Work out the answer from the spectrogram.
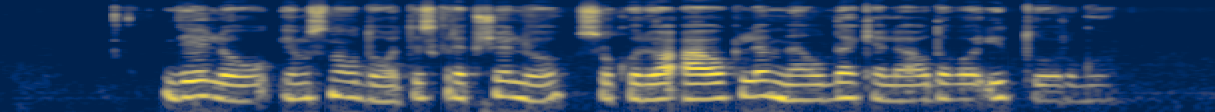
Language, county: Lithuanian, Šiauliai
